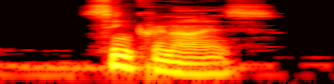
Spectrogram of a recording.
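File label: "synchronize", Australian English; pronunciation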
